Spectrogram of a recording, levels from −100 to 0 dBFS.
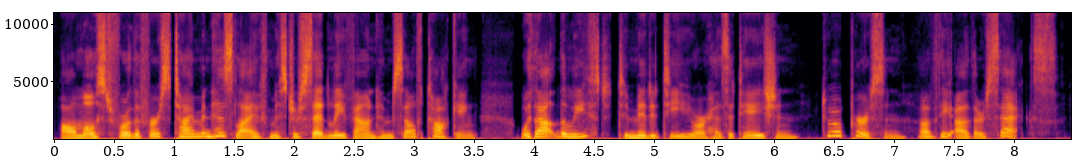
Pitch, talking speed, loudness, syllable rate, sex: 205 Hz, 185 wpm, -19 LUFS, 5.1 syllables/s, female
